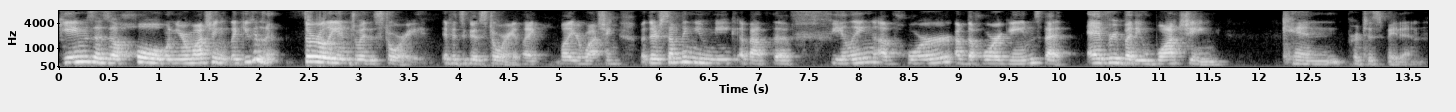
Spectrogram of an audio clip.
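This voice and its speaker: A woman's voice: mid-range voice, brisk. A woman chatting casually as a guest on a podcast. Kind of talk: casual chat. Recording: roomy, echoing sound.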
